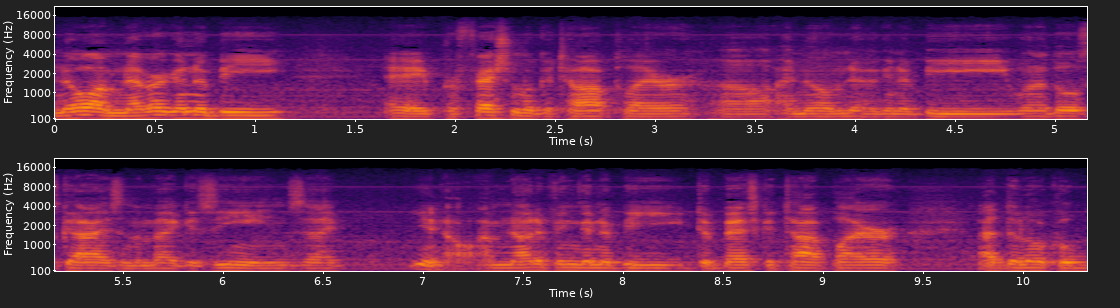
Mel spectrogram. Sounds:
Speech

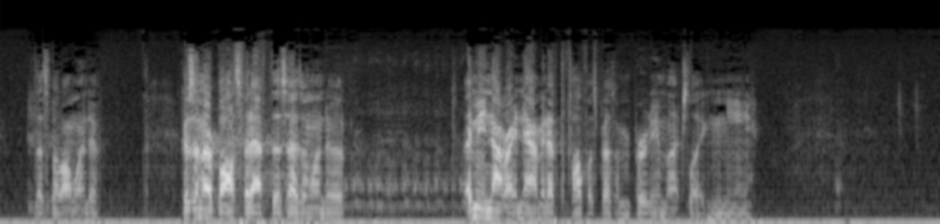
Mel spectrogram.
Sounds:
Speech

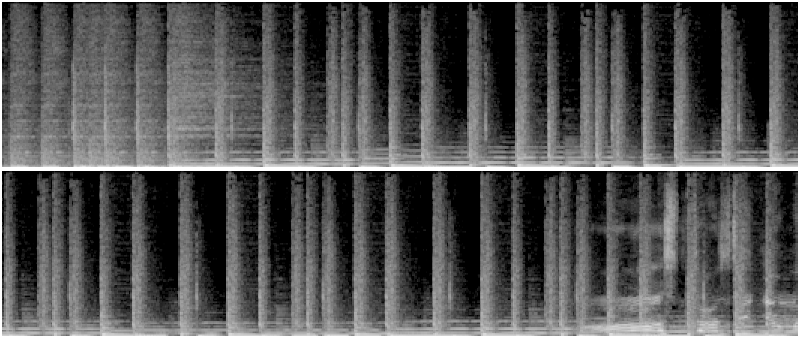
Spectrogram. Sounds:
Music of Africa, Afrobeat, Music

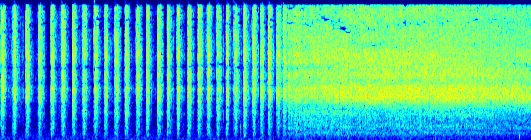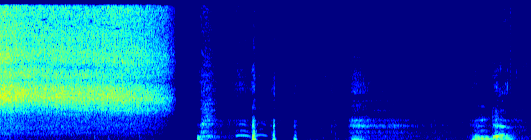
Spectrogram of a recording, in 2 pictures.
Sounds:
snake rattling

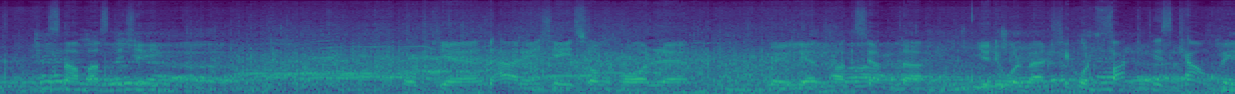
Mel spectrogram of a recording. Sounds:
outside, urban or man-made, Speech

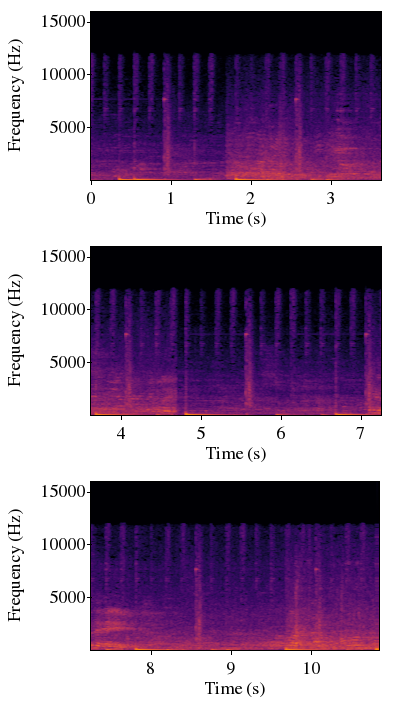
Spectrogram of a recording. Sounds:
Speech, Music

